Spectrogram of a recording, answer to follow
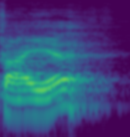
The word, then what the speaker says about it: Fiyaberry: And what this is from Charman, it is the Fiyaberry hot sauce. Or, I guess you could pronounce it Faya. More like fire.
